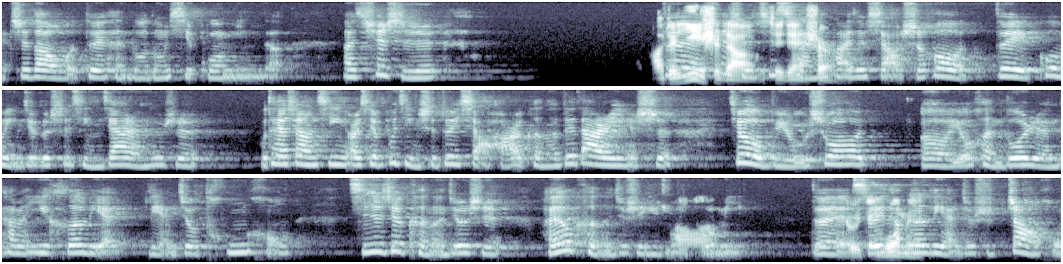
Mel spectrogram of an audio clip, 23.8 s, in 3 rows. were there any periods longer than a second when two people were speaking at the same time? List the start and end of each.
5.0-6.3

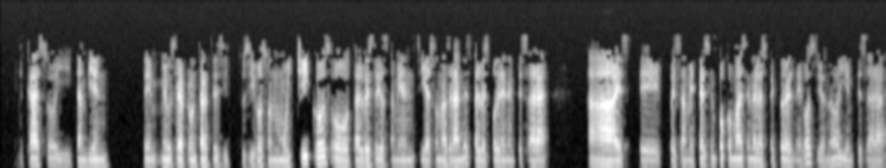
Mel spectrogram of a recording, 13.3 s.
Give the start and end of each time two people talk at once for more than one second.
none

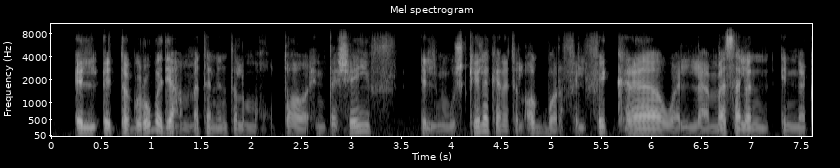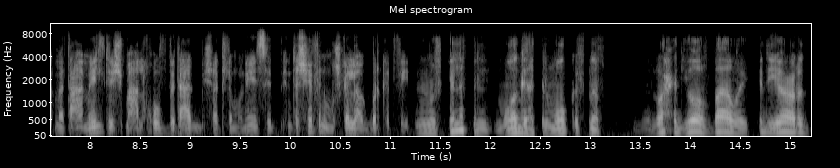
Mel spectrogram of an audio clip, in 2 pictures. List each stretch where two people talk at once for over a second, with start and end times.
none

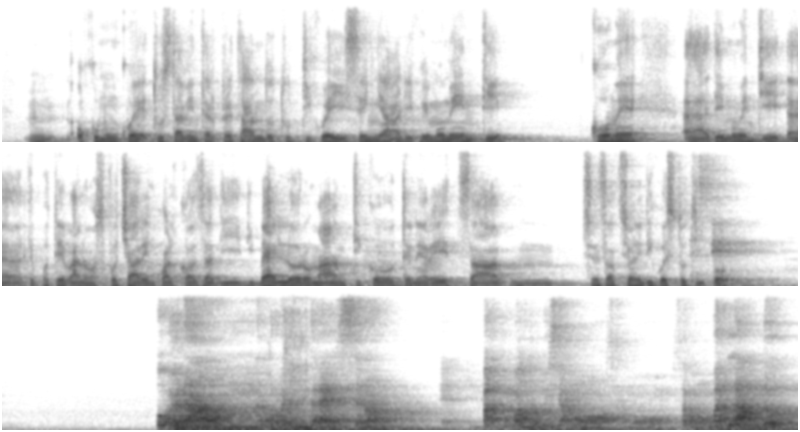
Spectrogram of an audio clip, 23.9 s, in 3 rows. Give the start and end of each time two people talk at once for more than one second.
none

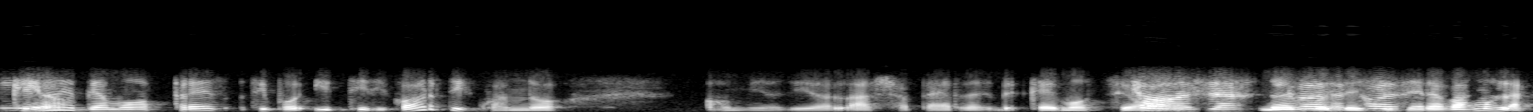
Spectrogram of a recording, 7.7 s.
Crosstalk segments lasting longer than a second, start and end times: 5.7-7.0

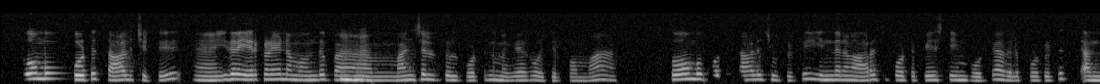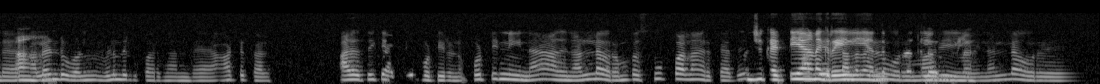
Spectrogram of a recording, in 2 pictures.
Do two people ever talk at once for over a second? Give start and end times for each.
19.1-20.5

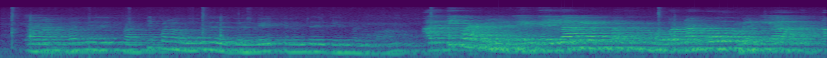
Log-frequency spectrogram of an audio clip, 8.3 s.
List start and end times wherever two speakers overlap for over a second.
none

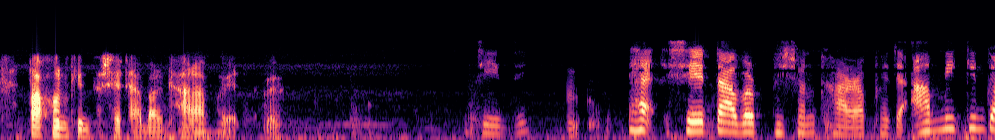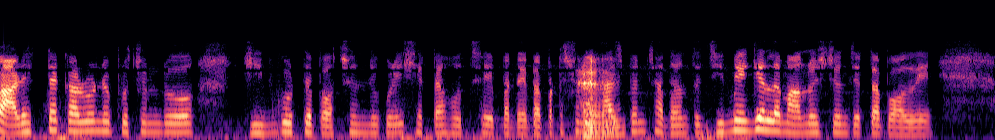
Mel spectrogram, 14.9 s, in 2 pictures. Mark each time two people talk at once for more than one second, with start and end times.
none

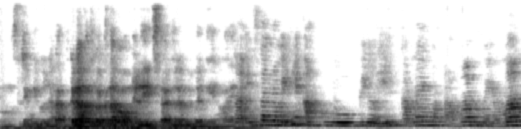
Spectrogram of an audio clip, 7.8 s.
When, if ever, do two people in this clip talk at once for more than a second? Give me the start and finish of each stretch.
none

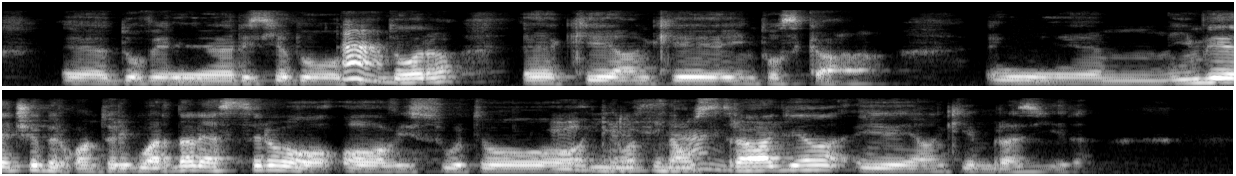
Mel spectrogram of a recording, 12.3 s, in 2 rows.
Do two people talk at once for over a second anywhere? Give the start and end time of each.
8.9-10.2

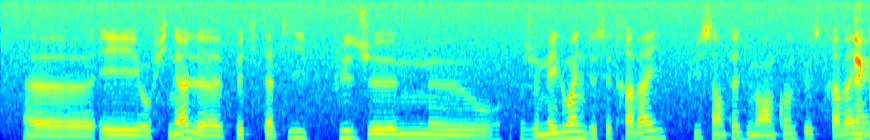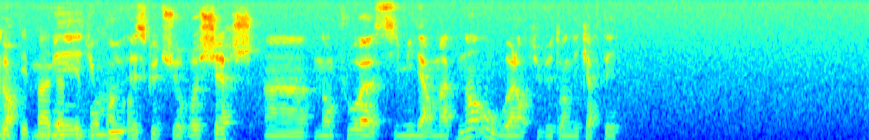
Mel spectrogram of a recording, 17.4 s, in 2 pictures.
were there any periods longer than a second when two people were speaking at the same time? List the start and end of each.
8.5-10.1

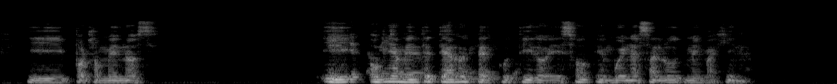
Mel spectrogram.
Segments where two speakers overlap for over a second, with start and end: 3.3-4.9

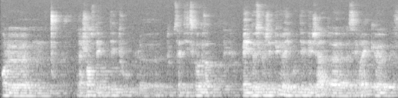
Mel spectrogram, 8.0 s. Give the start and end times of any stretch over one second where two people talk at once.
none

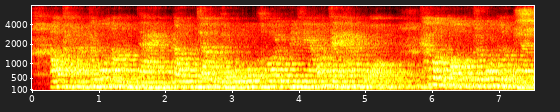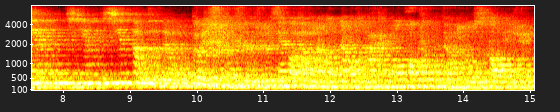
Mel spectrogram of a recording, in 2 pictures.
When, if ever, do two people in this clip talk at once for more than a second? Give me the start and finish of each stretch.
none

